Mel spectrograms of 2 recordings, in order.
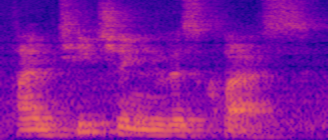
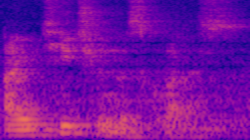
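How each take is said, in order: First: Teaching ends with a full ng sound. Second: Teaching ends with a plain n sound. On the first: It sounds educated and standard. "teaching ng has a G on the end" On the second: It sounds working class and ordinary. "You drop the G"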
